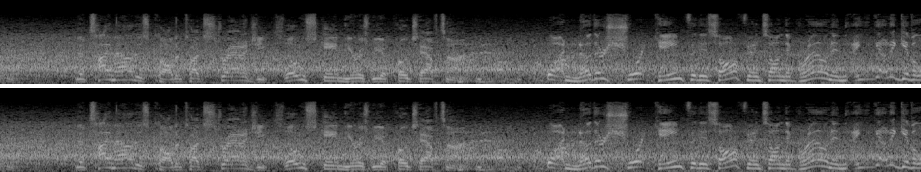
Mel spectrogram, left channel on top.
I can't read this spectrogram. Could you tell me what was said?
And a timeout is called to talk strategy. Close game here as we approach halftime. Well, another short game for this offense on the ground, and you got to give a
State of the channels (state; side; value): identical; both; correlation 1.00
